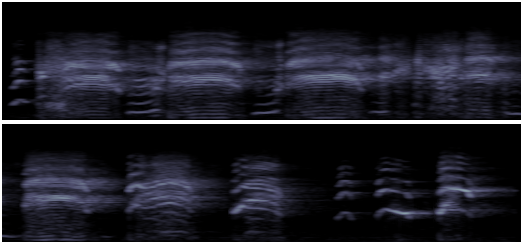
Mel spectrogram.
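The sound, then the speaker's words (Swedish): An angry chimpanzee, recorded from a video, screams in many loud, harsh, screeching calls. The calls come in quick succession with short breaks between them, and their pitch swoops up and down. “Sök på angry chimp sound på YouTube så fattar du. Och det har jag ju självklart gjort då. Och det låter så här.”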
